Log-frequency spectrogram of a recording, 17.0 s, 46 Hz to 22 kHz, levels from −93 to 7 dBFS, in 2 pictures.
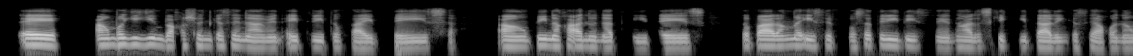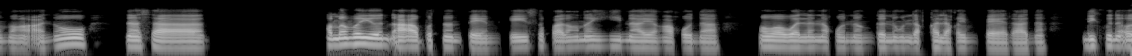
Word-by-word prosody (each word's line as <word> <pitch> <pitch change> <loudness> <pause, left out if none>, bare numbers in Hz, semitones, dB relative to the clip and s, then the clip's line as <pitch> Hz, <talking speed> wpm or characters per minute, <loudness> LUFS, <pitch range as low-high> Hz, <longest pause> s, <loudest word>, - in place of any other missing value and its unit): Eh, 160 -2 +10 0.3
ang 160 +1 +3
magiging 165 -1 +1
bakasyon 145 +1 -1
kasi 145 0 -3
namin 120 -1 0
ay 130 - +2
3 125 -2 -5
to 125 - -8
5 110 -3 0
days. 115 +2 -2 0.4
Ang 130 -1 +4
pinaka-ano 140 -2 +2
na, 125 -1 -2
3 110 -1 -10
days. 110 0 0 0.3
So, - - -4
parang 145 -1 +7
naisip 145 -1 -2
ko 125 - -8
sa 155 - -3
3 150 -2 -1
days 135 -1 -6
na 120 - -5
'yon, 115 - -10
halos 125 0 -2
kikita 130 -2 0
rin 115 - -4
kasi 125 0 -10
ako 110 +2 -2
ng 115 0 -6
mga 115 -1 -3
ano, 165 +4 +1 0.3
nasa 120 -3 +3 0.9
alam 160 +2 +4
mo 180 - +6
'yon, 160 -3 +4
aabot 130 +1 +5
ng 125 - -2
10K. 110 +2 -2
So, - - -10
parang 125 +2 -1
nahihinayang 130 -3 -3
ako 115 0 -3
na 110 -1 -2 0.3
mawawalan 125 -1 +2
ako 120 0 -8
ng 115 -1 -8
gano'ng 120 -1 -3
la 120 - +1
kalaking 115 -1 -4
pera 105 -1 -1
na 110 - -8 0.3
'di 140 - -1
ko 145 - -3
na 135 - -1
125 Hz, 200 wpm, -26 LUFS, 120-145 Hz, 0.9 s, Eh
